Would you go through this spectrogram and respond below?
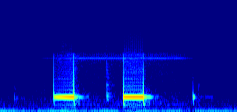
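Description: A telephone line drops during a live phone-in news report, leaving two steady electronic beeps and a short third blip, clear and alone with no voices.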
